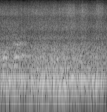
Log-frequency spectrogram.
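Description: Several demolition derby cars' engines running hard together as the cars push against one another, in a dense, steady mass of engine noise mixed with voices.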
